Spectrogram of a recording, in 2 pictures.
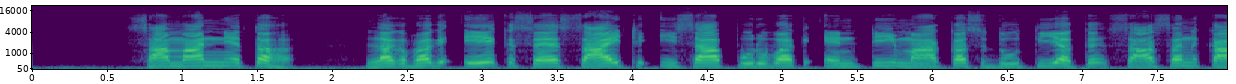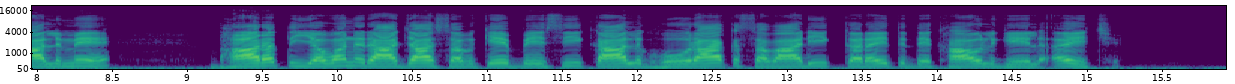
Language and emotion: Maithili, neutral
